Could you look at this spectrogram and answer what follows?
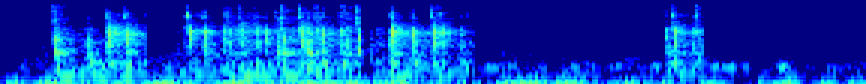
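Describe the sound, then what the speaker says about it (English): Rapid clattering keystrokes on a computer keyboard, coming in quick bursts separated by short pauses, close and clear with no voices. "I can hear typing"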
